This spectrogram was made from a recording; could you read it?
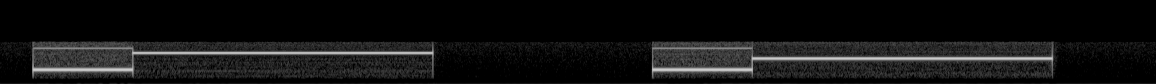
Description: Two-tone page, heard as a one-second tone, then a three-second tone, about 690 then 1650 Hz, about 690 then 1250 Hz, with noise. It is heard from 0.3 to 10.5 s.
